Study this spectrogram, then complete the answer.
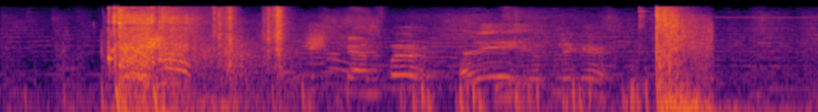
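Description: A teammate's grenade blast in a battle-royale shooter match, booming loud and broadband twice, once early and once near the end, with a chattering, excited voice talking over the gunfight between the bursts.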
